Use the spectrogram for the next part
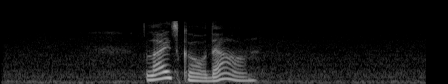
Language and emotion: Russian, positive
